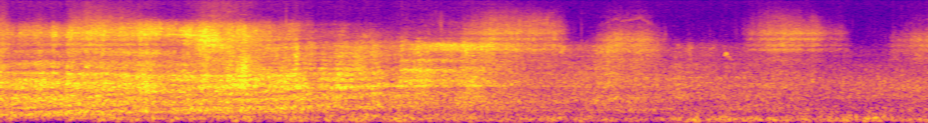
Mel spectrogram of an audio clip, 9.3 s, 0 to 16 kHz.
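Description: A KLM Cityhopper Embraer E190 jet at Schiphol, Amsterdam, gives off a steady broadband engine roar that stays loud and even throughout, with wind buffeting the microphone.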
